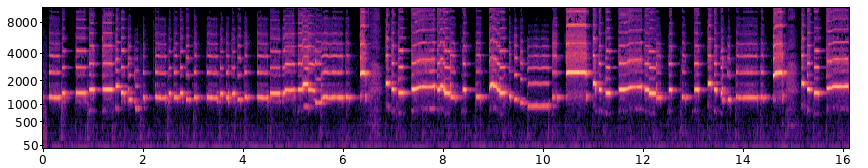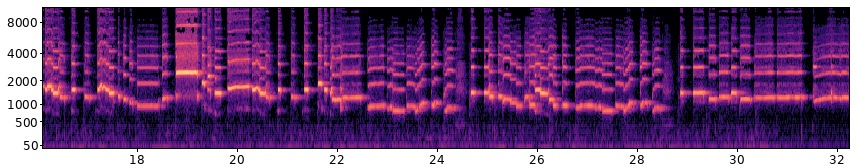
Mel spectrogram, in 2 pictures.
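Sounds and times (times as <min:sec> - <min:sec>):
F tin whistle playing a lively melody: 0:00.0 - 0:32.2.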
